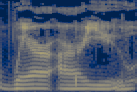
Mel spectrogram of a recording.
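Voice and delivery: voice cracks and breaks. Putting a direct question to someone, voice cracking. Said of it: "My voice cracked there".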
